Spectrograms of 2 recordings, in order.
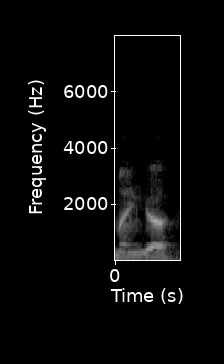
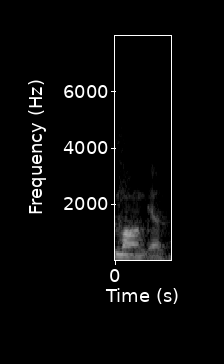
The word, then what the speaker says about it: manga: I've had friends that have let me borrow one or two volumes of manga, and mostly what I read was... It's pronounced manga.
